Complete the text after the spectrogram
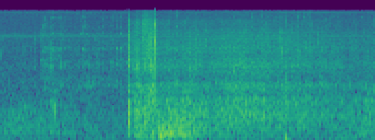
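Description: A person plunges into water with a loud splash.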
